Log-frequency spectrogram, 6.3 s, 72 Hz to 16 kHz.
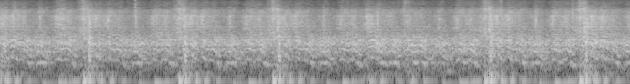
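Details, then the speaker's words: Barn-found 1968/69 Pontiac GTO Judge, first start attempt after fixing plug wires, dry engine not oiled, brake clean sprayed in: steady starter churn with occasional ragged firing pops, never catches; seems fuel-starved. "She's got two trying it seems like. Oh, she's thirsty."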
